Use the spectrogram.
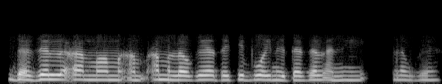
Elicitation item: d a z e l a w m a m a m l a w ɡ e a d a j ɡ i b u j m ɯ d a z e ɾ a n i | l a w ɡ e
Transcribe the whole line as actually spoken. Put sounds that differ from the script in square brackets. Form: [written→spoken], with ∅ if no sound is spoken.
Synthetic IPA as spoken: d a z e l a [w→∅] m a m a m l a w ɡ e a d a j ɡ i b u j [m→n] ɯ d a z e [ɾ→l] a n i | l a w ɡ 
